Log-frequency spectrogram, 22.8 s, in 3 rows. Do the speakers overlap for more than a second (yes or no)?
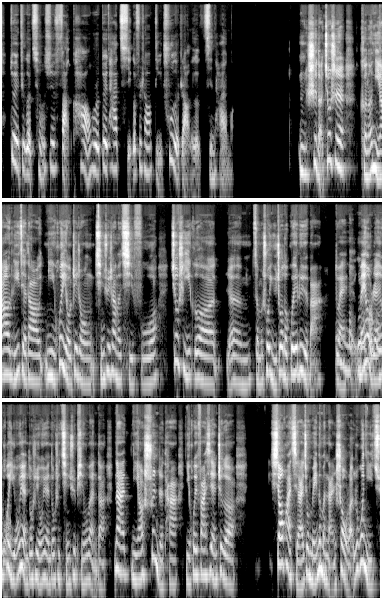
yes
